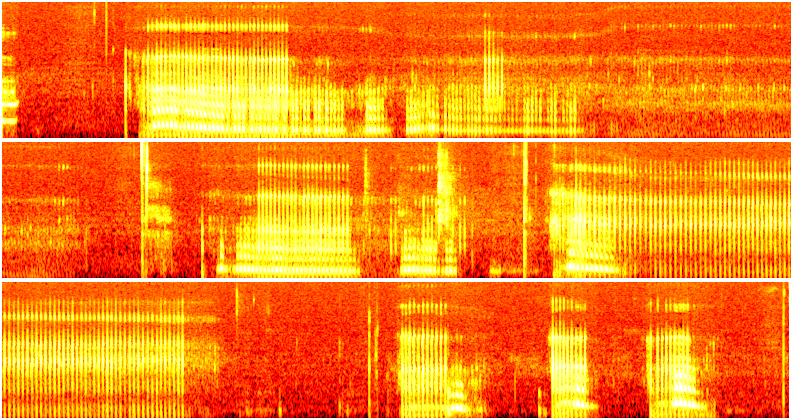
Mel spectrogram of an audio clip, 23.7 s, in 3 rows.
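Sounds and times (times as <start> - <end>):
purring: 1.2 - 8.8, 9.9 - 12.6, 13.2 - 18.0, 19.5 - 23.0.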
